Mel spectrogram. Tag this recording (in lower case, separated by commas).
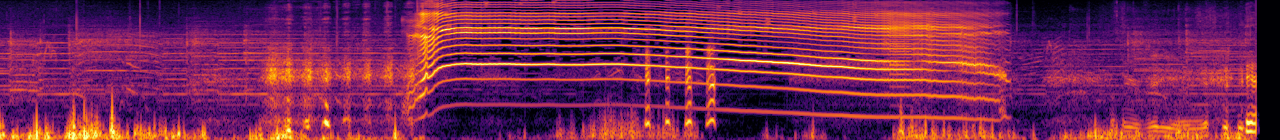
music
